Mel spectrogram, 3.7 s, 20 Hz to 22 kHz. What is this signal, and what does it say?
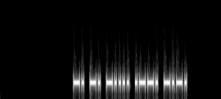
Morse code, heard as a keyed tone, about 36 wpm, 700 Hz. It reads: NN6PC
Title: USA Call Signs - 5 Characters - 3x Character Spacing - 35wpm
